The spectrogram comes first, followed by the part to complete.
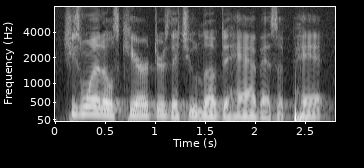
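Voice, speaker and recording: A warm-toned, expressive man at medium pitch talks briskly while answering viewer questions in a casual Q&A vlog. He's from Michigan, in his late twenties, and his chatty delivery rambles, with frequent ums and restarts.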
